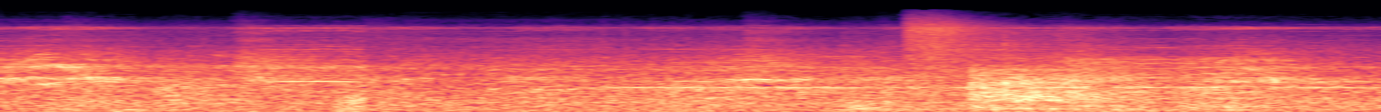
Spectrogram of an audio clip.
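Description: Steady machinery noise of an automated car body shop with industrial robot arms at work. A short hiss comes about four and a half seconds in, followed by a louder surge of noise.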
